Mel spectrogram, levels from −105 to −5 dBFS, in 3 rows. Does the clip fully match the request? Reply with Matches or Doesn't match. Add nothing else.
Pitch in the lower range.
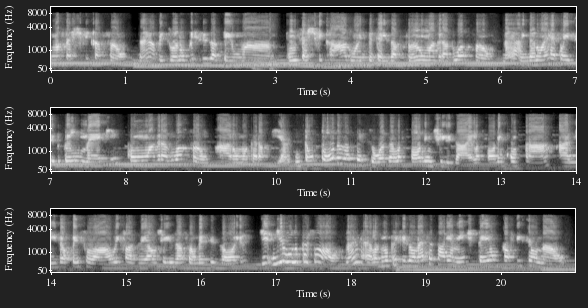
Doesn't match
